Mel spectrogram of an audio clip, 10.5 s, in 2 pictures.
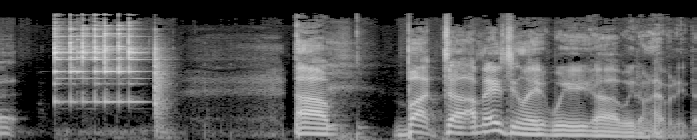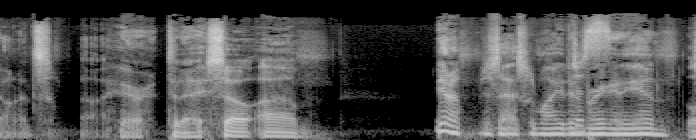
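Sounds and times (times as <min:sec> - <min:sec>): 
speech: 0:00.0 - 0:00.2, 0:02.2 - 0:07.6, 0:08.5 - 0:10.4
small bell ringing: 0:00.4 - 0:01.4.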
